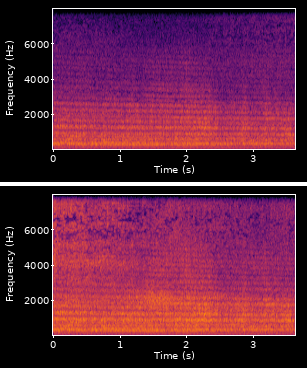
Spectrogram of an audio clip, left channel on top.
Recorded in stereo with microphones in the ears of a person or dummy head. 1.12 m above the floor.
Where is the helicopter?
25° right (ahead or behind); by 3.6 s 20° right (ahead or behind).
